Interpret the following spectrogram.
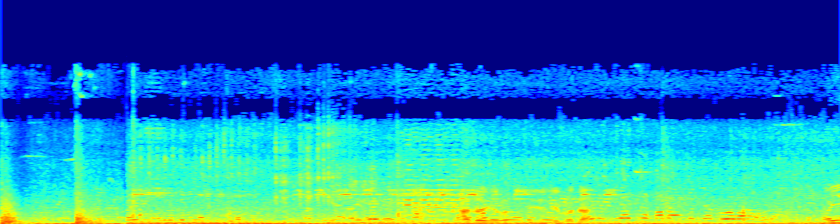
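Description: Street traffic: motorcycle and car engines running with a steady low rumble, and voices talking nearby. Two sharp knocks come in the first second, followed by a brief break in the sound.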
